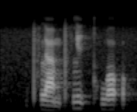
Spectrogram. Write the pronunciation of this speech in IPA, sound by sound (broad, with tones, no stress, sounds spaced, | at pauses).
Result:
pʰ l a˨˩ m pʰ l i˥˩ ʔ kʰ w ɔ˦˥ ʔ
